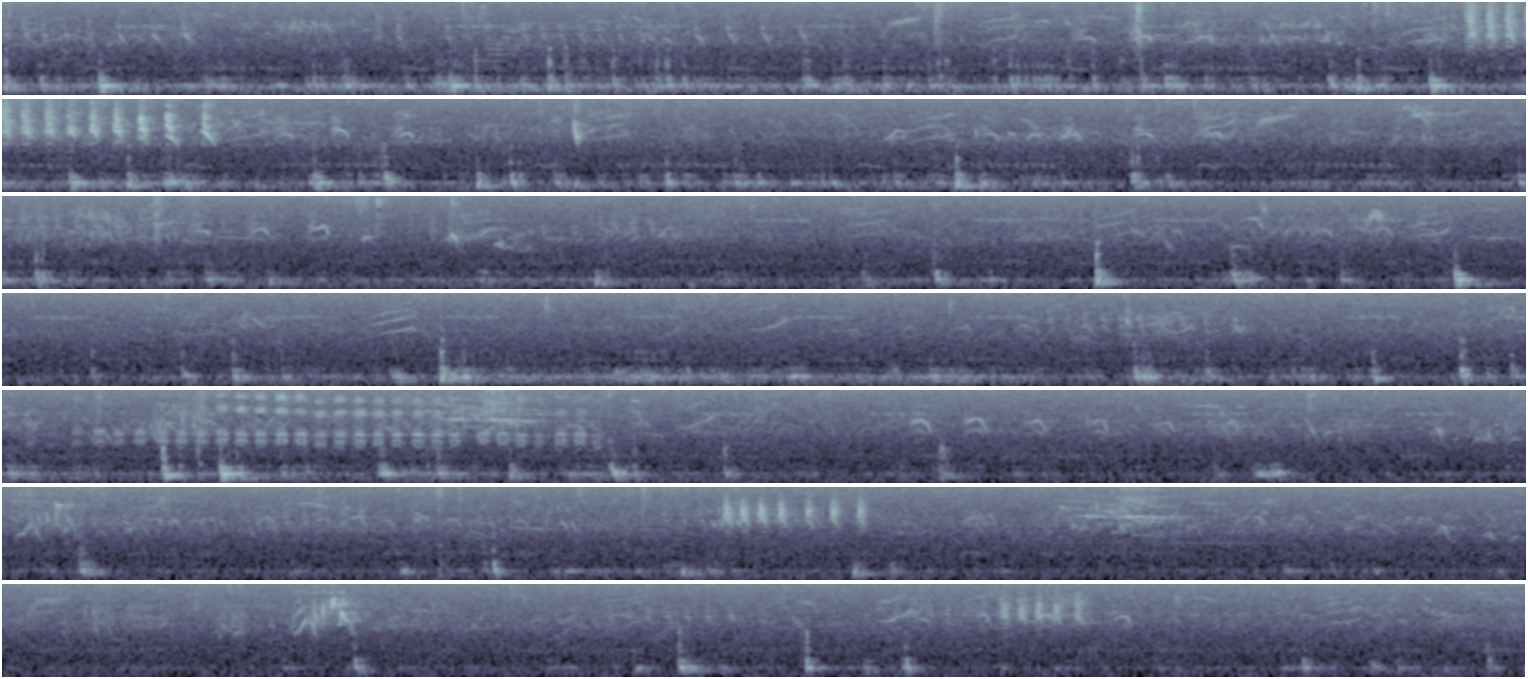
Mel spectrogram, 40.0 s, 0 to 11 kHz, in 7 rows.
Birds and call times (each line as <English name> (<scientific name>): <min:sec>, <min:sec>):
Mariqua Sunbird (Cinnyris mariquensis): 0:06.0, 0:31.6, 0:38.2
Green Woodhoopoe (Phoeniculus purpureus): 0:24.1
Scarlet-chested Sunbird (Chalcomitra senegalensis): 0:26.6
White-headed Buffalo-Weaver (Dinemellia dinemelli): 0:32.8
White-browed Sparrow-Weaver (Plocepasser mahali): 0:35.6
